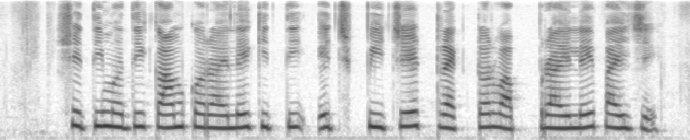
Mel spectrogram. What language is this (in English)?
Marathi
